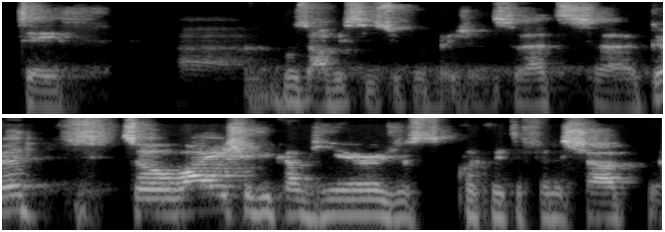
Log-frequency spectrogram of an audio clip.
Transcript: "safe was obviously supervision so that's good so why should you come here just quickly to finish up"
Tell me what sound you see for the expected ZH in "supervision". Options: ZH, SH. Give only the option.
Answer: ZH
